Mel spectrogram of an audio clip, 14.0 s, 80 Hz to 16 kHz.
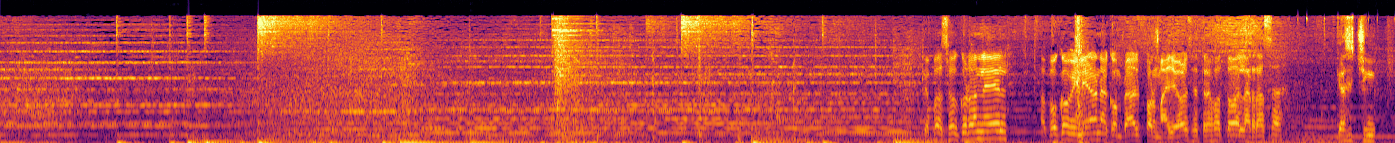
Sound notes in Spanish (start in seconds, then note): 4.8 Sonido del motor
